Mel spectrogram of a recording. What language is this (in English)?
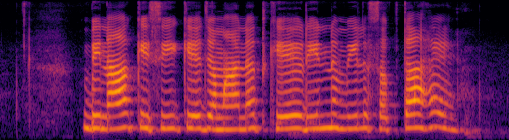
Magahi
